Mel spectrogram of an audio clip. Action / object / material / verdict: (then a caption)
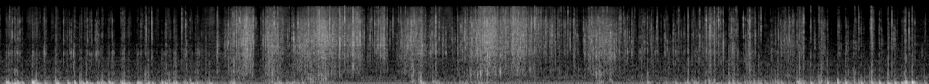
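scrape / plastic padded bubble mailer / plastic / none. An Amazon Prime padded poly bubble mailer is held close and scratched and tapped with long glittery nails, giving a steady stream of crisp plastic crinkles and quick taps over a low rumble. Bright, hissy scratching swells around the third and fifth seconds before settling back into denser tapping and crinkling.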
